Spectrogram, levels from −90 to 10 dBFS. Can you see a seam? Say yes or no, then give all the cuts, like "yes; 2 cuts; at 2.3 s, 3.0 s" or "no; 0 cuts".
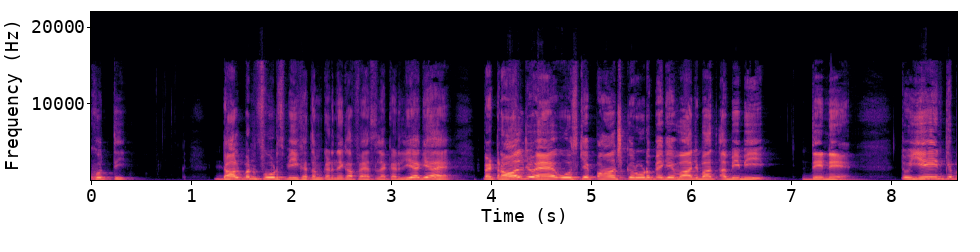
yes; 1 cut; at 3.7 s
